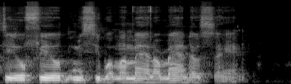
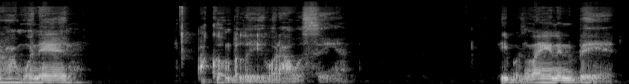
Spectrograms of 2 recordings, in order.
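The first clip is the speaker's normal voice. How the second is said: usual speaking voice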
